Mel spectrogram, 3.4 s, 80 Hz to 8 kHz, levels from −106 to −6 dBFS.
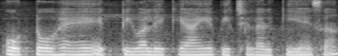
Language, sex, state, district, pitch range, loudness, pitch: Hindi, female, Chandigarh, Chandigarh, 155-165 Hz, -19 LUFS, 160 Hz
